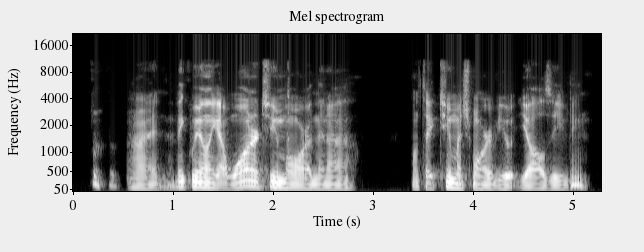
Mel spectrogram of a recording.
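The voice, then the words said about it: Southern Virginia accent. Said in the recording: “my Southern Virginia accent coming out”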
